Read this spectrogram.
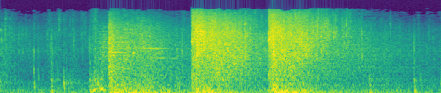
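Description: Swords swing and slash in quick bursts.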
